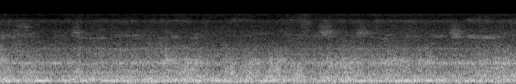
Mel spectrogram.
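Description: Shinkansen bullet train running, heard from inside the car's vestibule: a steady, loud rumble and hiss with a low hum underneath.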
